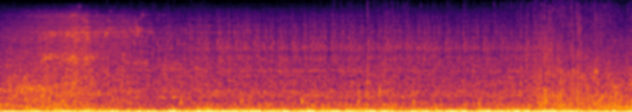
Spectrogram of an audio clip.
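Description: A car engine running with a steady, heavy low rumble.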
